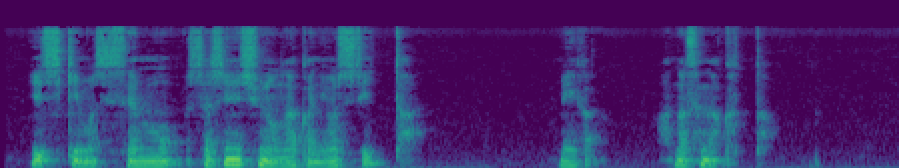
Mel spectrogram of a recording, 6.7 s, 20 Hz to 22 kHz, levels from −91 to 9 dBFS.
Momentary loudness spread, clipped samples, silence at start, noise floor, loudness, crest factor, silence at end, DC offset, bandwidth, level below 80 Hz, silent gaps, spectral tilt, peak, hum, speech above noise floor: 19 LU; under 0.1%; 0.25 s; -67 dBFS; -25 LUFS; 18 dB; 1 s; under 0.1%; 11.5 kHz; -50 dBFS; none; -4.5 dB/octave; -8 dBFS; none; 42 dB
